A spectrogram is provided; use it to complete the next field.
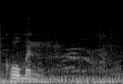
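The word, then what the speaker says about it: Koeman: comen on onold comen keman dibacanya komen Ronald komen Kenapa Ronal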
